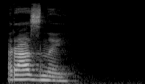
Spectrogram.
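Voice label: "разнӧй", Komi, female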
